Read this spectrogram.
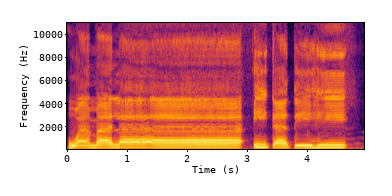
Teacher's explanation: উপরে মোটা চিহ্ন বামে হামজা মধ্যে মুত্তাসিল চার আলিফ পড়িতে হয় তো আমরা এই লামকে চার আলিফ টেনে পড়বো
